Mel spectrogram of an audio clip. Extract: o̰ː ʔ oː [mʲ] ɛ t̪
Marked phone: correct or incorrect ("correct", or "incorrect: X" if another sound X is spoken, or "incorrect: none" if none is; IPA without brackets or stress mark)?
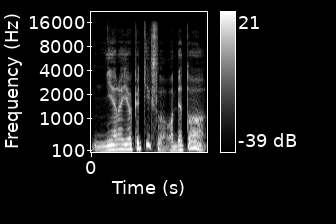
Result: incorrect: bʲ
